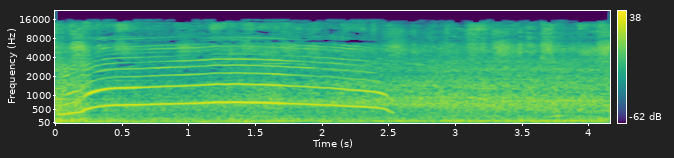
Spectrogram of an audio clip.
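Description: Stadium crowd noise with one long pitched tone over it. The tone slides up at the start, holds for about two seconds and drops away.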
